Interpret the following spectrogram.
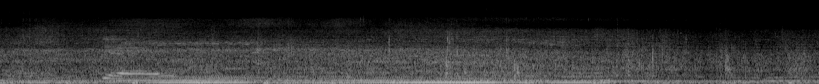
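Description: Engine of a three-wheeled stretch tricycle car running as it pulls away, swelling about a second in and fading after about six seconds as it recedes.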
